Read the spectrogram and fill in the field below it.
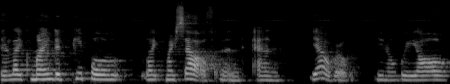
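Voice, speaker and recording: A woman's fairly high voice comes through with monotone, flat intonation. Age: 80s+. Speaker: online business owner. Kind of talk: interview answer.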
